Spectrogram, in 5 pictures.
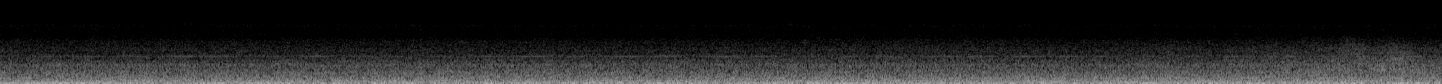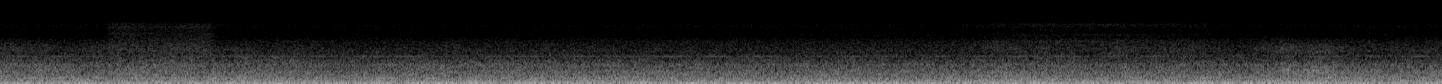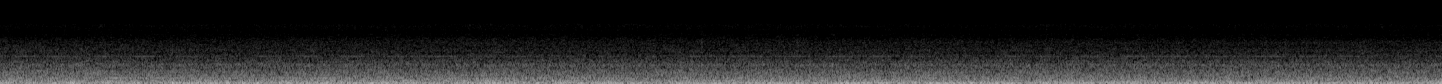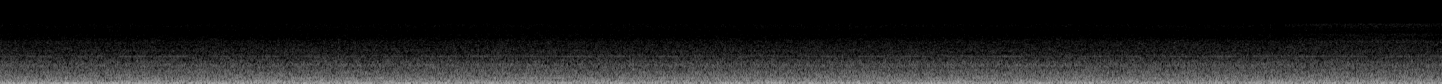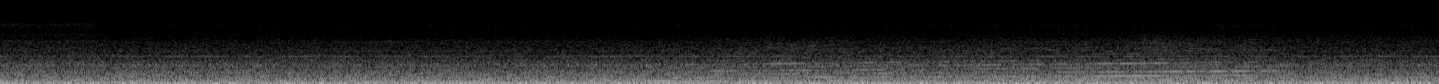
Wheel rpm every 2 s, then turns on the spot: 0, 0, 0, 0, 0, 0, 0, 0, 0, 0, 0, 0, 0, 0, 0, 0, 0, 0, 0, 0, 0, 0, 0, 0, 0, 0, 0, 0, 0, 0, 0, 0, 0, 0, 0, 0.
none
